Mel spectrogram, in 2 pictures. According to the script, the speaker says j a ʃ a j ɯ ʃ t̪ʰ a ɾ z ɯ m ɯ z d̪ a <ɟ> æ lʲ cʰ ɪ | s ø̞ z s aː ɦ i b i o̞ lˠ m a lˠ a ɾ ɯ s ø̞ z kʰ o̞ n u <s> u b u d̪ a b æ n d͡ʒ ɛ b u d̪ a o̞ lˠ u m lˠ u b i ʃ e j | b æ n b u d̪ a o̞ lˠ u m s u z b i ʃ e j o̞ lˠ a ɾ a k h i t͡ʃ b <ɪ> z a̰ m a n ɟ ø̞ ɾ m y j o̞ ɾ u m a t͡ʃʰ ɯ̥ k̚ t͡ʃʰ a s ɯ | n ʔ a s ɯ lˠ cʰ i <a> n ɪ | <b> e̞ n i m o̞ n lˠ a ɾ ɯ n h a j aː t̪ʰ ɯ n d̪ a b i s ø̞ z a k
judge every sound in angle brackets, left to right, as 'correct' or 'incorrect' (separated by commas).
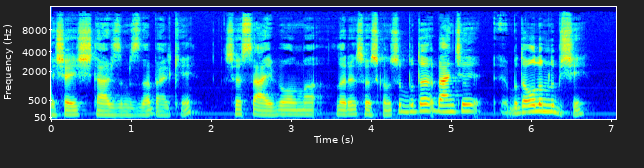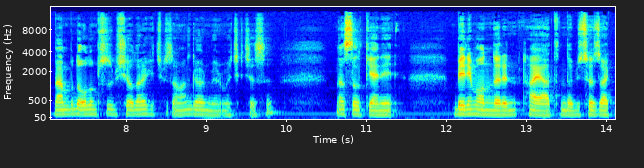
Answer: incorrect, correct, incorrect, correct, correct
